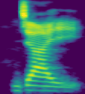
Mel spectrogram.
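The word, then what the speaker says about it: 在: 4 number tone উচ্চারণের নিয়ম হচ্ছে উপর থেকে নিচে, ডাইরেক্ট নিচে নামবে, যাই, যাই।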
